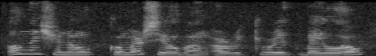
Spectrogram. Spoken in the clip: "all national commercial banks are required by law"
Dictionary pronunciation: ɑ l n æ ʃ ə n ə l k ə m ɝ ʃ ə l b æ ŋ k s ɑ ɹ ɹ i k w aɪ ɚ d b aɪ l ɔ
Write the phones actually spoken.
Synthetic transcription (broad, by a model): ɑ l n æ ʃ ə n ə l k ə m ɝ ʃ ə l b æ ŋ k ɑ ɹ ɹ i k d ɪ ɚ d b aɪ l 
